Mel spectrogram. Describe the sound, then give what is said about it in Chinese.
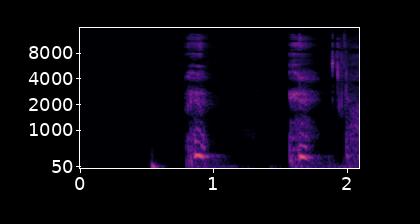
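Two short, husky coughs about a second apart, preceded by a faint low thump, with no talking around them. “伍兹咳嗽一声，很腼腆的说道：“这是两个人距离最近的一次。”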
